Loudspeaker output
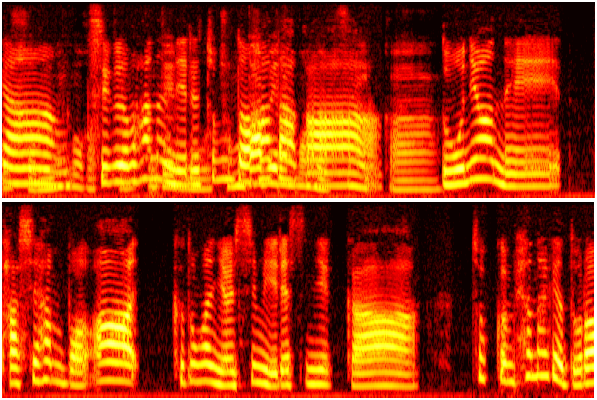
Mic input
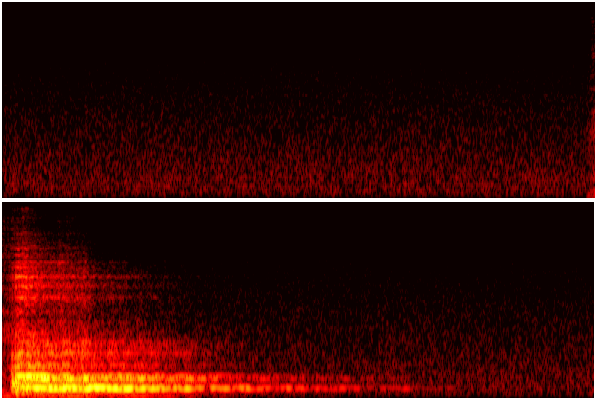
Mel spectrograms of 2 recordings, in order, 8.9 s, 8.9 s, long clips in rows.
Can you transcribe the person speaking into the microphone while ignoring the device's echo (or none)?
음,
